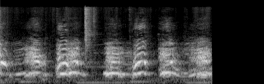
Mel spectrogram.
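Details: A pink-capped corgi, Hana, dressed as a police dog, gives five tuneful, drawn-out barks in a quick rhythmic series, each bending up then down.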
